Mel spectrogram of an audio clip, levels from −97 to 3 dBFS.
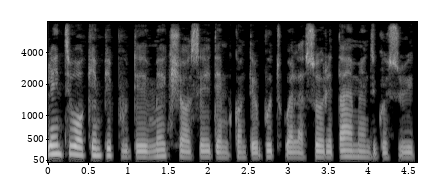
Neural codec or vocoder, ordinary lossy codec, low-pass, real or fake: none; none; none; real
